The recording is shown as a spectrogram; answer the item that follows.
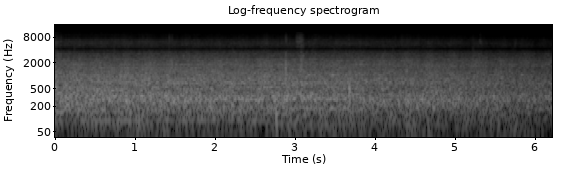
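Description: Canadian National freight train's tank cars rolling past on the rails: a steady rumble of wheels on track with a few faint clicks, slowly fading away.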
